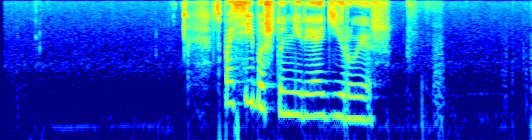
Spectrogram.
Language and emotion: Russian, positive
